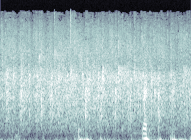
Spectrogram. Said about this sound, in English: We're out of poppers. We're out of poppers, so just clap one more time.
